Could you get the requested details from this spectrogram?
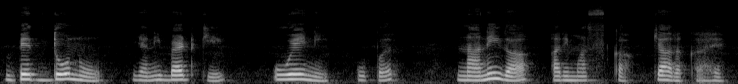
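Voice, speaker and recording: Woman language teacher; unhurried, careful delivery that stretches out each Japanese word, mellow tone. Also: medium pitch, steady tone. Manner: slow, careful explaining, drawing out the Japanese words. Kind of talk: explaining a textbook exercise.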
